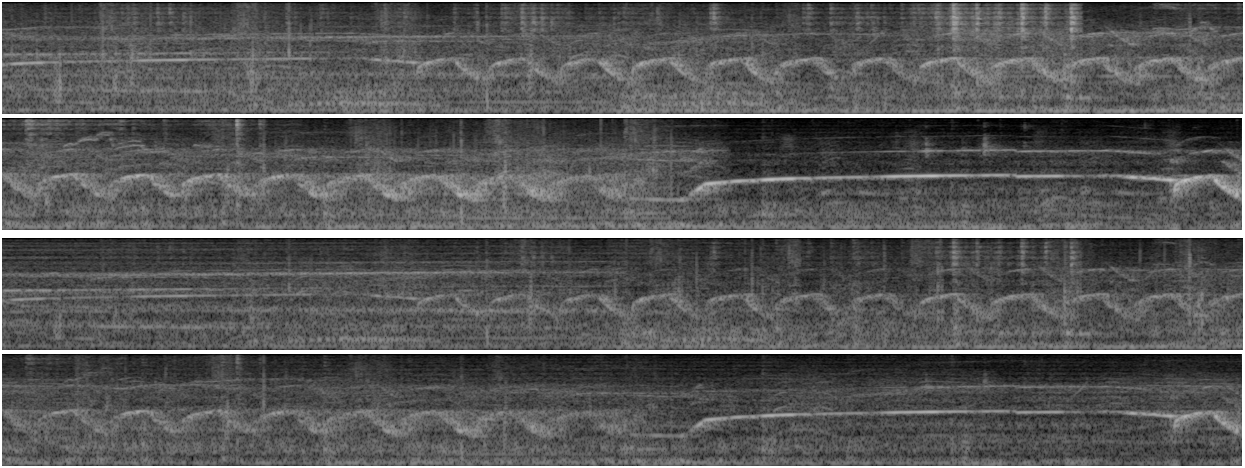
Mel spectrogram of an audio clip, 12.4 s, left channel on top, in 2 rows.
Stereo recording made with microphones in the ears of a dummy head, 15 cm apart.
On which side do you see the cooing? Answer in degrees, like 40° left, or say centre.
50° left.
